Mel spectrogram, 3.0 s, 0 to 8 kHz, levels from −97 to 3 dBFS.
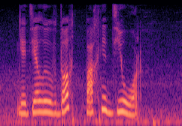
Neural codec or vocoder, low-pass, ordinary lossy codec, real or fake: none; 7.2 kHz; MP3, 48 kbps; real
